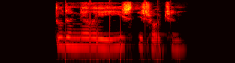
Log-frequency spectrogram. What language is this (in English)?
Mari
